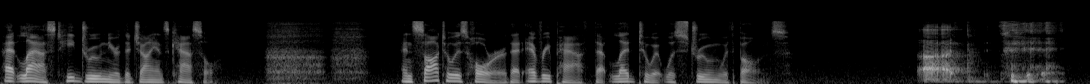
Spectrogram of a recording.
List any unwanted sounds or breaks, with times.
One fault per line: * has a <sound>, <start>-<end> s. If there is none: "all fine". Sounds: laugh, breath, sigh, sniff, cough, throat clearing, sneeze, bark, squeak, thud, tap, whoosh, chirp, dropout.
* has a breath, 2.6-3.7 s
* has a laugh, 9.2-10.7 s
